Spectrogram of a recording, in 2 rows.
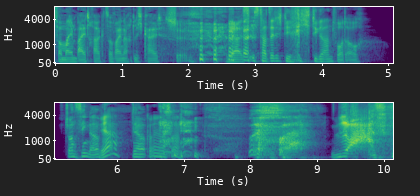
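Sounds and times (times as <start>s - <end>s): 
speech: 0.0s - 10.1s
coughing blended with laughter: 2.0s - 3.1s, 6.6s - 7.4s, 8.0s - 8.8s.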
